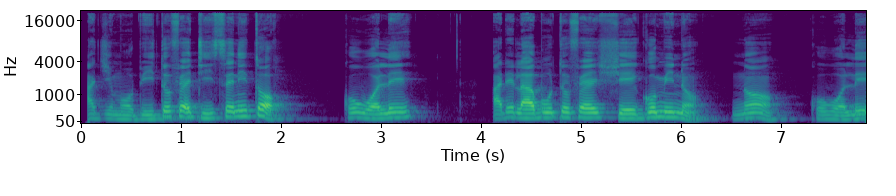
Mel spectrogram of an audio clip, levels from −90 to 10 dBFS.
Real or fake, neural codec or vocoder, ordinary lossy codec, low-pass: real; none; none; none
